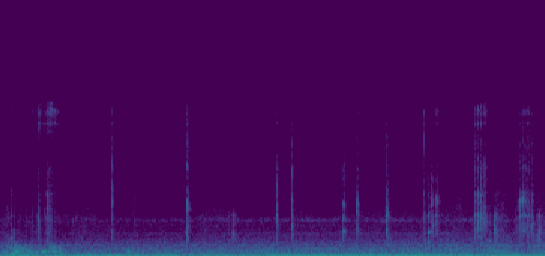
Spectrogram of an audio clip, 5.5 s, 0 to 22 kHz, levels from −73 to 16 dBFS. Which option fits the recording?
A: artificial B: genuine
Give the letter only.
A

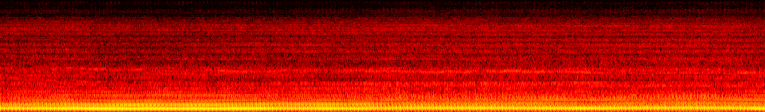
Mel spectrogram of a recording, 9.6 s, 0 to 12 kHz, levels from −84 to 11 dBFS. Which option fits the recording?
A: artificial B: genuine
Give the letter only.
B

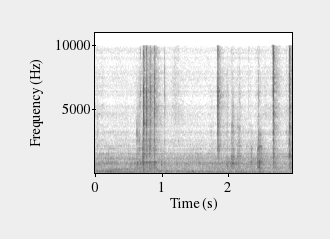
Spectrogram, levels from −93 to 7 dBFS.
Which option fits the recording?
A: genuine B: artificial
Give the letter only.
B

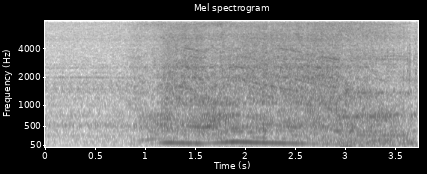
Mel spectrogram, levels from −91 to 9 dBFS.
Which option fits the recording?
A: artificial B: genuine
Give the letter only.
B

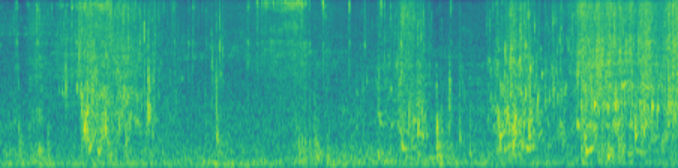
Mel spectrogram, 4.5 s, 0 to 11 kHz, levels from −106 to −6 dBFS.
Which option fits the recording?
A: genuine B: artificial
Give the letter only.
A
